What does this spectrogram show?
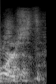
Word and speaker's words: Horst: All the way from Los Angeles, California, spelled like you spell it, horse and add a T. Horst.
